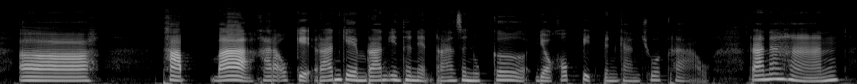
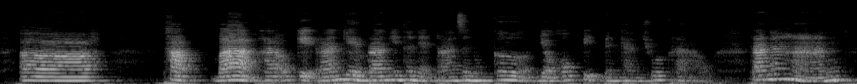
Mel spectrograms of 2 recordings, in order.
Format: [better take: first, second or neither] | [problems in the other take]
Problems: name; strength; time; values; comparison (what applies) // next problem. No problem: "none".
first | off-mic speech; far // room echo; slight; dies away in 0.4 s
